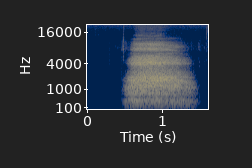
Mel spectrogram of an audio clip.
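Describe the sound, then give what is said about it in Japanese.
Gentle blowing into the ear to finish an ear cleaning, a single soft, airy puff lasting about a second, heard alone. “じゃあ仕上げに耳をふうふうしちゃおうか。”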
